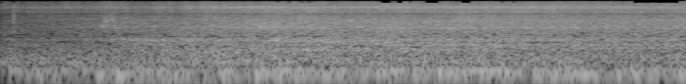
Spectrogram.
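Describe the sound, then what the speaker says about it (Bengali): Salted, turmeric-coated prawns hit hot oil spiced with Kashmiri chili powder in a pan, setting off a steady, bright sizzle that swells after the first half-second and holds loud and continuous. "এবার এর মধ্যেই আমি একে একে চিংড়ি মাছগুলোকে দিয়ে দেব।"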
